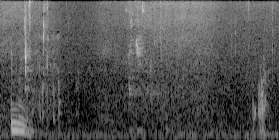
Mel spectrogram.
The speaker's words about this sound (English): But, like, I don't know if people have noticed, but, like, I put water drinking, like, in my audios. Because, I don't know. I just need to drink water. All the time. Gotta keep that throat hydrated, you know.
